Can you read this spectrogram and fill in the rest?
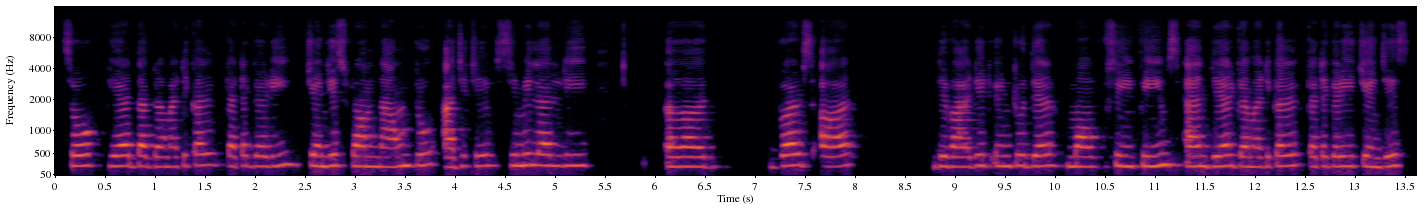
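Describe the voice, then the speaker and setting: Young Urdu-speaking woman, fairly high voice and flat delivery; walks through a software demo step by step. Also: low-quality recording. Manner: slow, careful step-by-step explaining. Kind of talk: screen-recorded software tutorial.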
